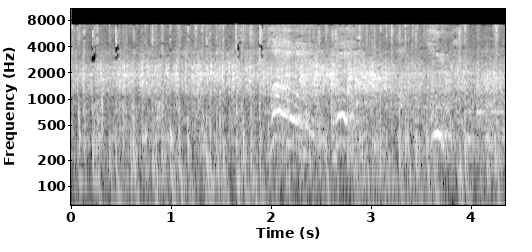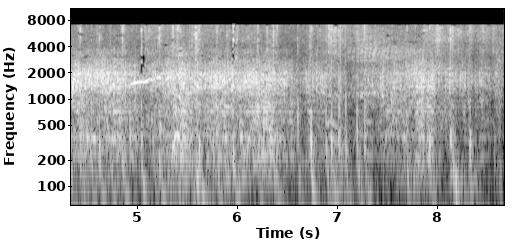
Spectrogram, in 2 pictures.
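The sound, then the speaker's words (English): A six-horse hitch, as if pulling a stagecoach, draws near with steady clopping hooves and rumbling movement, while a couple of sharp whinnies cut through early on, fairly loud throughout. “Driving a 6-horse hitch ought to keep him awake.”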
